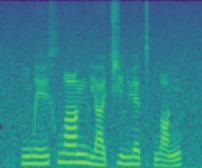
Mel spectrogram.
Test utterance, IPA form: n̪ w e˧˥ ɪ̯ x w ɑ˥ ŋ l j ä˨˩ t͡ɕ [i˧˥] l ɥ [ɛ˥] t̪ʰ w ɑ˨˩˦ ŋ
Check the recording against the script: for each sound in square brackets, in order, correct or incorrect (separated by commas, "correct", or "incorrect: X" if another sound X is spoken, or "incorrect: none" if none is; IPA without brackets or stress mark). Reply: incorrect: i˥˩, incorrect: ɛ˧˥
